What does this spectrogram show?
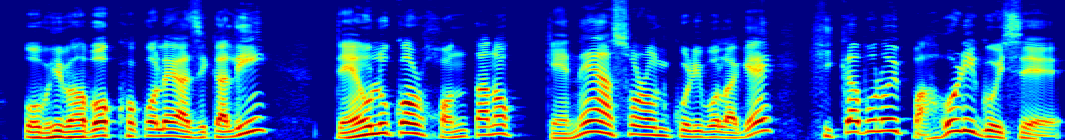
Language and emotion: Assamese, disgusted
